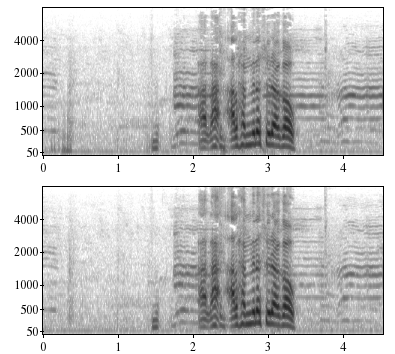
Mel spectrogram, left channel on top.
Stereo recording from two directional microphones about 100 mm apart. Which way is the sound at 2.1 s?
90° right.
